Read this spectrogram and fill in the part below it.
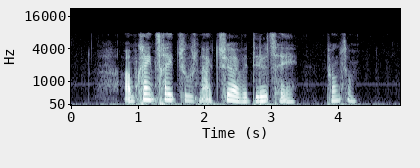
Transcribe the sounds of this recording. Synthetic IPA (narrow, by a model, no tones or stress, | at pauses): ɒ̽mkʰʁeŋ̰t͡sʰʁɛ̰ːt͡sʰṵːsn̩ɑ̈ɡ̥̚t͡sʰø̰ːɐʋe̝d̥e̝ːlt͡sʰɛ̰ːɪ | pʰɔ̽ŋt͡sʰɔ̽m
